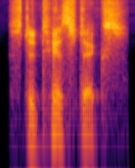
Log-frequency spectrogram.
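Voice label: "statistics", American English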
